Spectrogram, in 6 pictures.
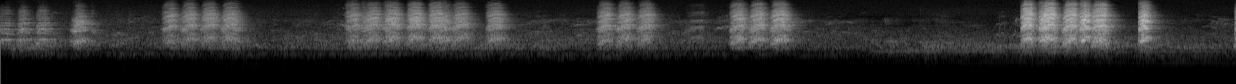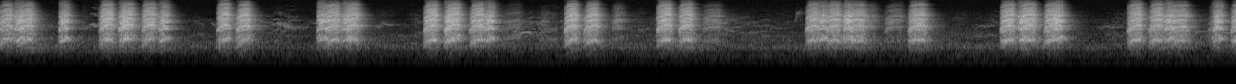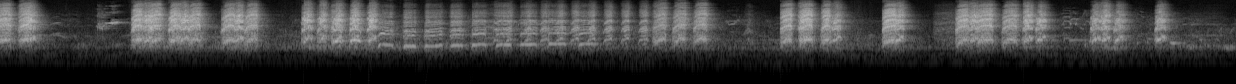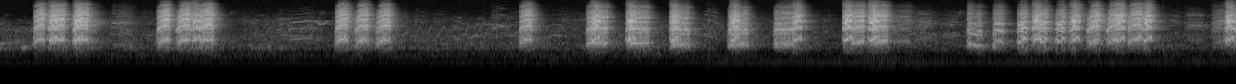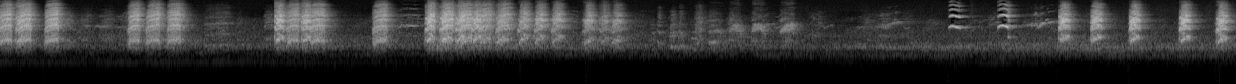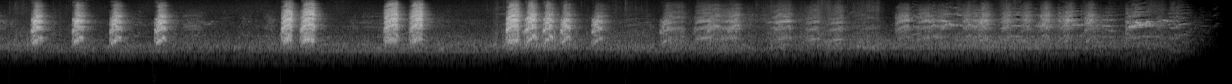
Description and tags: Parrots Lorikeets
The (noisy) sound of a couple of Rainbow Lorikeets (Trichoglossus haematodus) eating sunflower seeds from a feeder hung in a tree in my back yard. They were fending off some Rosella parrots who got there first. So these are the territorial/aggressive sounds of the Lorikeet, not much different from the happy/friendly Lorikeet :)
trichoglossus-haematodus, noisy, bird, h-moluccanus-subspecies, screech, avian, australian, squak, t, lorikeet, parrot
